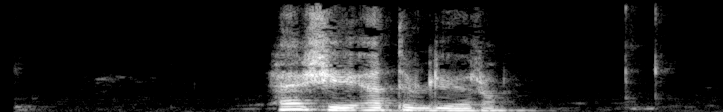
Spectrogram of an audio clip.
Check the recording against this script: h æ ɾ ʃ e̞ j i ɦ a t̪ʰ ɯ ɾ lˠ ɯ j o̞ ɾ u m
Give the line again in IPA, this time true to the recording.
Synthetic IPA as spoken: h æ ɾ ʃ e̞ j i ɦ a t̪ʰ ɯ ɾ lˠ ɯ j o̞ ɾ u m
